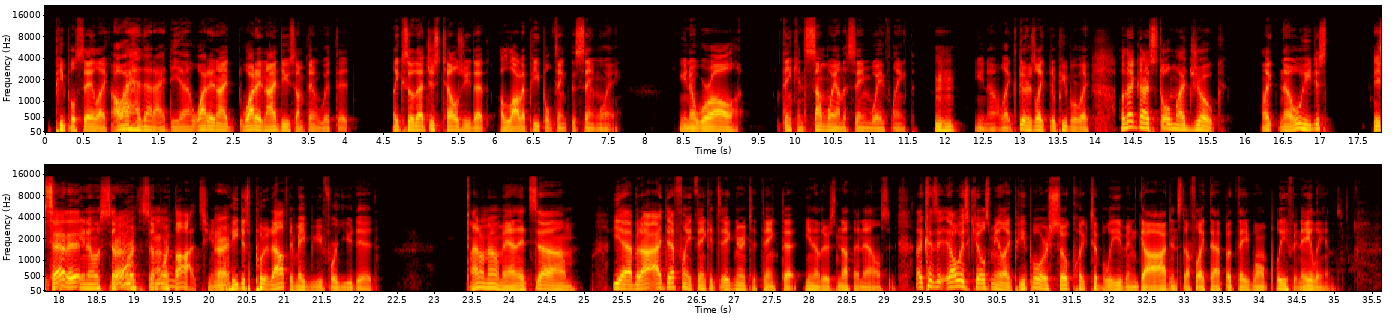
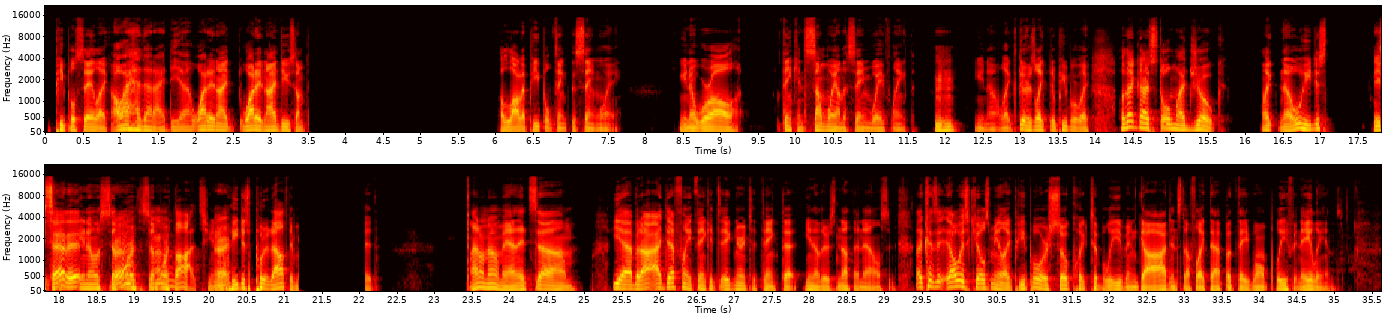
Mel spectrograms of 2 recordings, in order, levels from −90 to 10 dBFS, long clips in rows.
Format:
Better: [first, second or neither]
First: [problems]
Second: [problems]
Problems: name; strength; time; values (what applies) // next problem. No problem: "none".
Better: first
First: none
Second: audio cutting out; at 3.5 s for 2.5 s and at 21 s for 1 s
